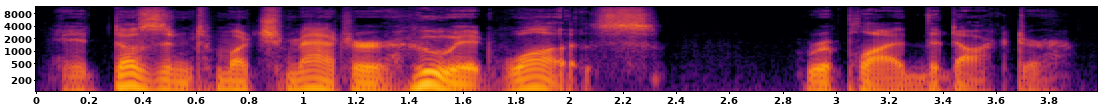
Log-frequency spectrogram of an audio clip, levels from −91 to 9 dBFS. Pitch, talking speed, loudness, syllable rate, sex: 90 Hz, 150 wpm, -17 LUFS, 3.9 syllables/s, male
